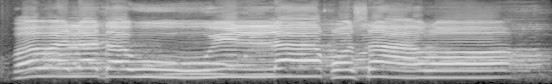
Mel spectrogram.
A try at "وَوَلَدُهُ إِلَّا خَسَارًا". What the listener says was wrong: لام پر زبر ہے، پیش نہیں پڑھیں گے، دال پر پیش ہے اور ہا پر الٹی پیش بھی ہے اور ساتھ ساتھ مد بھی ہے، کھینچنا بھی ہے. وولده، ٹھیک ہے، وولده إلا خسارا.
